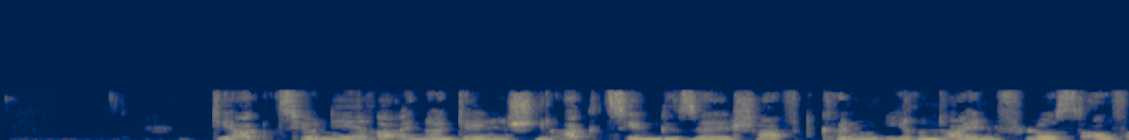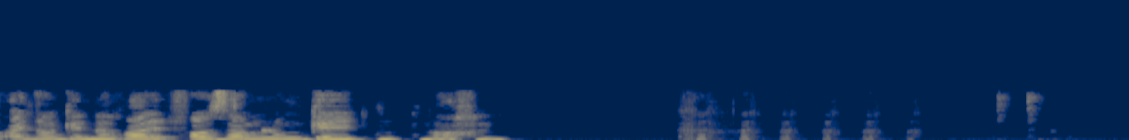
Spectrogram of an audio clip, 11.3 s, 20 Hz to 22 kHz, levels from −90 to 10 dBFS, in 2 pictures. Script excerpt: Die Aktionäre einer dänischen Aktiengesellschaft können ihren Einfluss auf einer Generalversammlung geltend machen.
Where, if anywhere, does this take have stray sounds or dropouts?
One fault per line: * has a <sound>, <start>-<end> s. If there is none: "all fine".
* has a laugh, 9.0-10.3 s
